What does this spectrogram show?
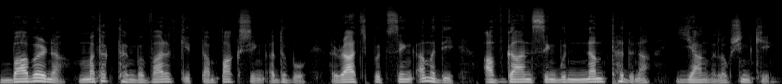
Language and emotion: Manipuri, neutral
